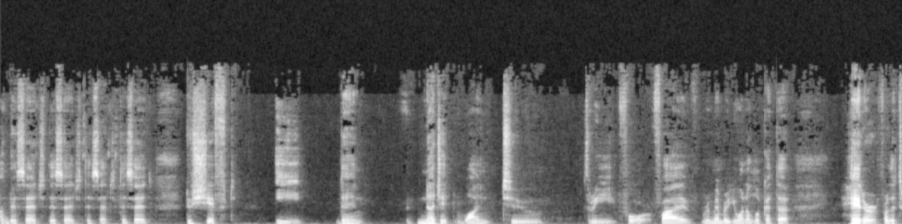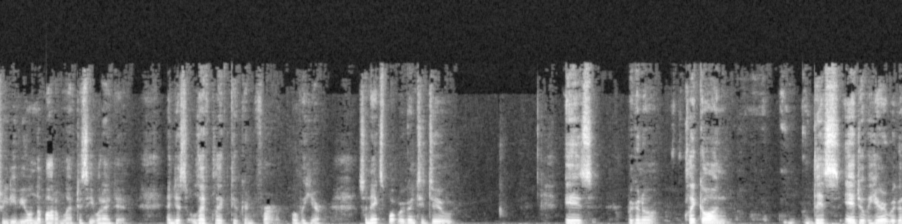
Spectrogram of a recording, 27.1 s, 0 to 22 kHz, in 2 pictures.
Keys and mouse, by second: 21.2 middle click.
